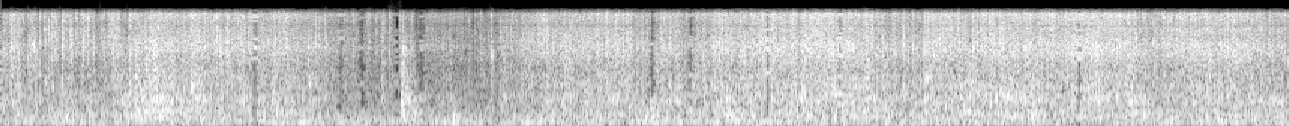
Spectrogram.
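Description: Torrential rain pelting a car's roof and windshield, heard from inside the moving car: a loud, dense, steady clatter, with one sharp click about two seconds in.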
